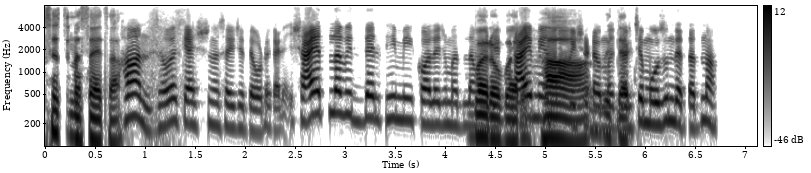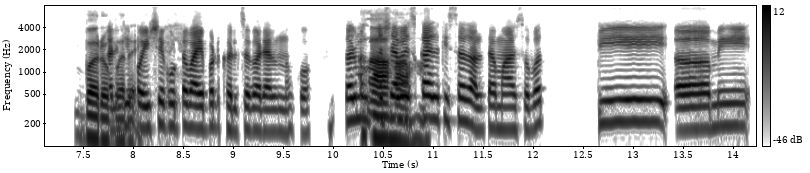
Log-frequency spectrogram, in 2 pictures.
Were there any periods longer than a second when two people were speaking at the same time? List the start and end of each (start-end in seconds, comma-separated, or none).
4.3-6.0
